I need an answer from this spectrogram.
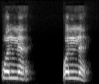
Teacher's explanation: हम लोग ज्यादातर लाम पे कलकला कर देते हैं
